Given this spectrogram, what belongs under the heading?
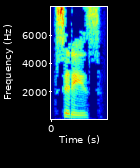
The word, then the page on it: cities: British English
